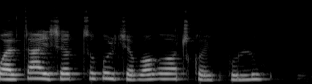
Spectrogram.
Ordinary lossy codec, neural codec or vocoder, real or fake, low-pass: none; none; real; 19.8 kHz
